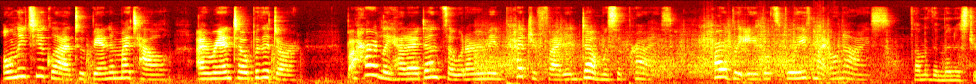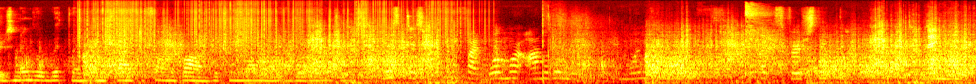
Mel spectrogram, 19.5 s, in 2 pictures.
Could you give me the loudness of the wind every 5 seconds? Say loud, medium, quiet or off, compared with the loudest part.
medium, medium, loud, loud.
